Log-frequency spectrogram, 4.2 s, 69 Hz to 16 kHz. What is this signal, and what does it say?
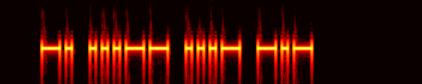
Morse code, heard as a keyed tone, about 24 wpm, 700 Hz. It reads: N3VK
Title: Speed Racing - USA Call Signs 20wpm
